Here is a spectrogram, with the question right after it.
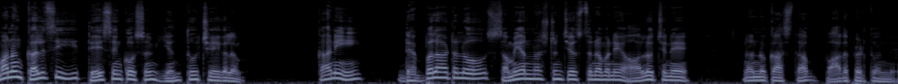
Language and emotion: Telugu, sad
